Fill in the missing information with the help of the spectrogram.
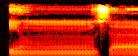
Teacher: Catatan Insa: nun sukun atau nun mati diikuti oleh salah satu huruf ikhfa, di sini huruf sin. Jadi, bunyi nun sukun itu harus dikaburkan, disertai dengan bunyi sengau.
